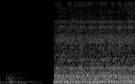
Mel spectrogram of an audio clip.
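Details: Brastemp BWL 11kg washing machine, after repair: the spin had a "trac trac" noise from a broken part in the box and a worn pulley. With both replaced, the drum spins up to a steady, even rush with no knocking, scraping or squeal, now quiet.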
